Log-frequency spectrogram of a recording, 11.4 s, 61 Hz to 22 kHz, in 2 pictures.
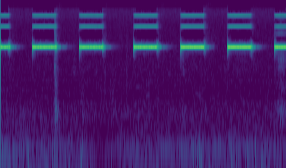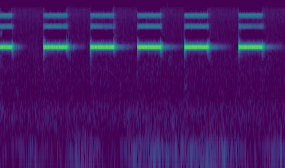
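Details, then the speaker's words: Ademco 6139R alarm keypad armed away: high-pitched beeps about once a second, each broken up; the sounder stutters, worse than other keypads, especially when the display changes; owner guesses it has to do with these older keypads. "You can really hear this thing stuttering now. It's quite a bit worse than some of the others. And it stutters, if you notice, it stutters when the display changes."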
